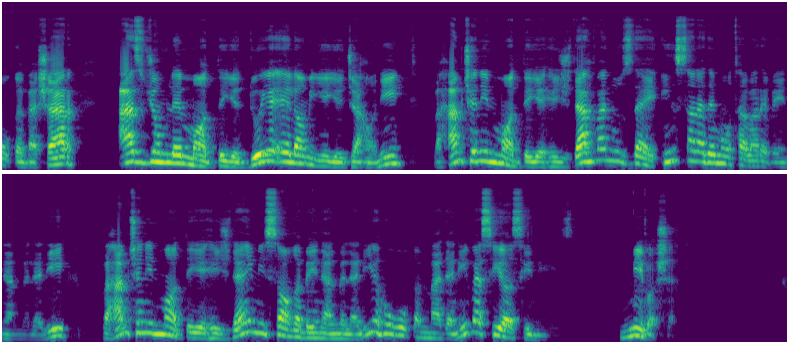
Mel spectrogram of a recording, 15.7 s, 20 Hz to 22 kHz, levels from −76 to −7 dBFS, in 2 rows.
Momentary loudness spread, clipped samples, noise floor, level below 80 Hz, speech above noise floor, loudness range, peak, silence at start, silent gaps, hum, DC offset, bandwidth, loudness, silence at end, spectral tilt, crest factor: 12 LU; under 0.1%; -86 dBFS; -68 dBFS; 65 dB; 5 LU; -2 dBFS; 0 s; none; none; under 0.1%; 15.5 kHz; -21 LUFS; 1.15 s; -4 dB/octave; 20 dB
